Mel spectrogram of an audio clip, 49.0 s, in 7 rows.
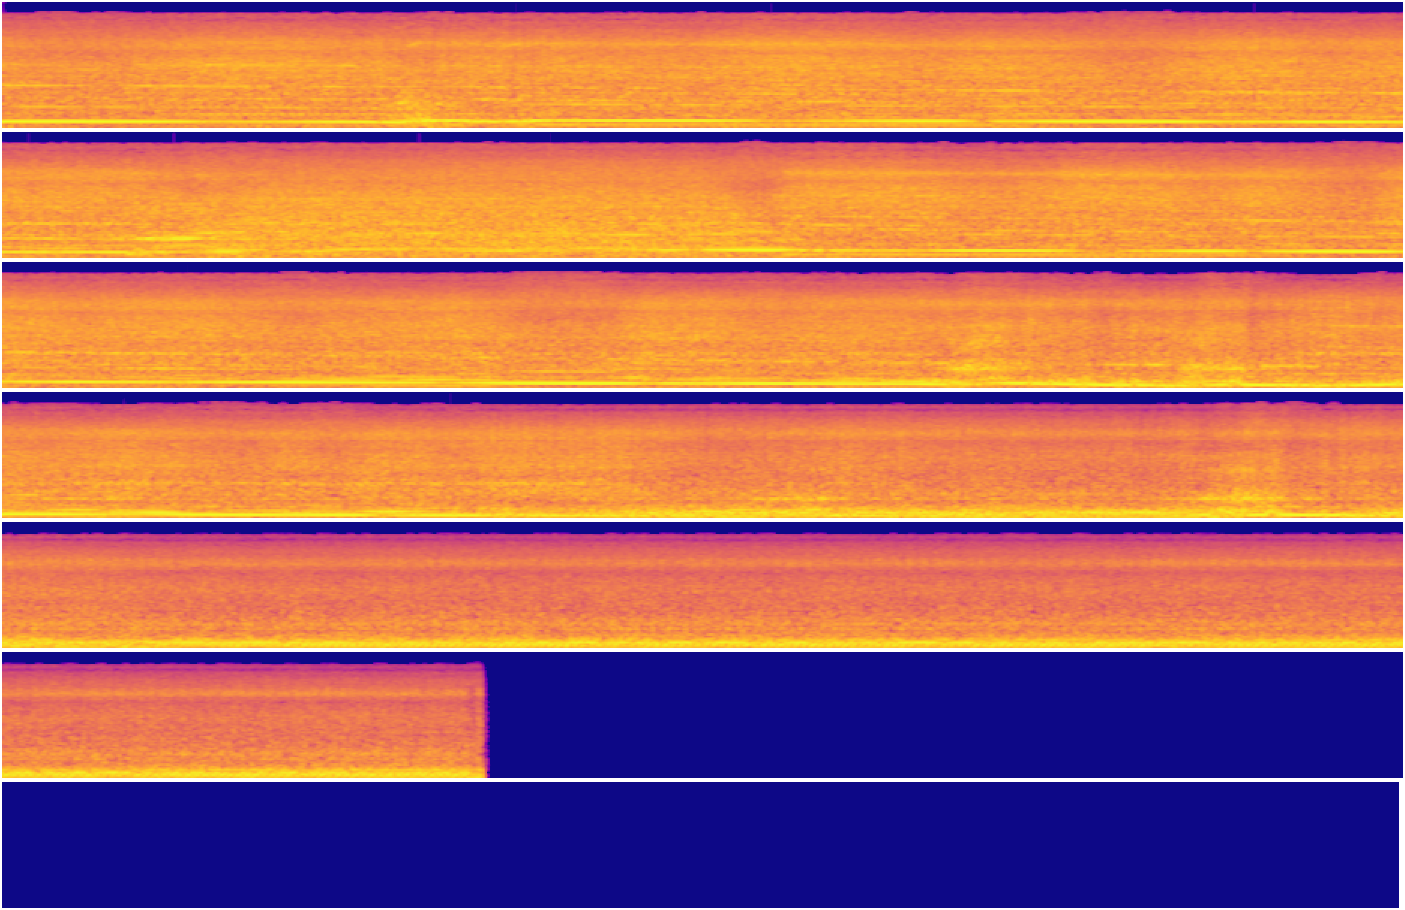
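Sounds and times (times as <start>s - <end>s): car engine running on dyno: 0.0s - 37.4s.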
